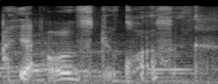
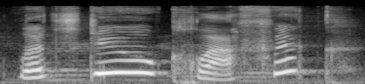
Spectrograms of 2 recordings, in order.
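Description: First: Hushed under the breath; whispered. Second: Sung, high, slow sing-song call; sung, belt it out playfully. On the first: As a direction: whisper it to yourself. Repeats choice under breath. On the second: Sings out choice loudly. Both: Real, not acted.

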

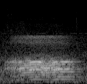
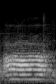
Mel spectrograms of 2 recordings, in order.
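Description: First: A lower "ah" at a dropped pitch. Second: A high, loud "ah" at a raised pitch. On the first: Lecturer contrasting a lower "ah" for the class, low pitch. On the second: Lecturer demonstrating vocal pitch to class, high loud "ah". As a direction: sing out "ah" up high and loud for the students. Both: Shown as a demonstration. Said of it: "So you go ah, as opposed to ah".

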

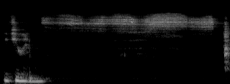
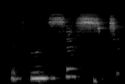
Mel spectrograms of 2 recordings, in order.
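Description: First: Low, slow, very soft snake hiss. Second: Soft, sweet little reply. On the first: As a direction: stretch the s into a long quiet hiss. Boa constrictor answering the challenge. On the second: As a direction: answer softly and sweetly, as a friendly ladybug. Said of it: "said the friendly ladybug sweetly". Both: A narrator's reading.

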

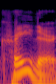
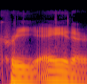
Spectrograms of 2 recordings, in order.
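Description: First: Creator squashed into two syllables, CRAY-der; wrong merged vowels. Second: Creator as three clear syllables, cre-A-tor; careful model creator, cre-A-tor; syllables separated. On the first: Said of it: "đừng có creator". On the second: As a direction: split "creator" between cre and ator. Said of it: "tách nó ra". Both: Shown as a demonstration.

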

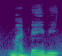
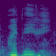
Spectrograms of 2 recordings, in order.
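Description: First: Choked, grieving murmur over her son; a mother's broken tenderness. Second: Put-on much higher, rising wail on my baby; a wail of disbelief; anguished cry. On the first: Acted. Mother finds mutilated son. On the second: Mother over the son she killed, wailing.

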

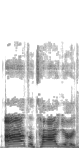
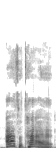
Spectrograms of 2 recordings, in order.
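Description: First: TIRED drawn out loud and high; slow, loud stretch on "tired"; emphatic repeat. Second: Said in the usual way. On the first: Real, not acted. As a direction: hammer "tired" home, stretching it out. Repeats it because nobody understands.

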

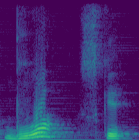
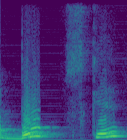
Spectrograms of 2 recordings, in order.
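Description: First: "boisquet" with a "bwa" first syllable; wrong word. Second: "bosquet" said "bos-kay", with a higher pitch; right word. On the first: Teacher warns viewers off the mistaken "boisquet". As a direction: say "boisquet" as "bwas-kay", the wrong form. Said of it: "on ne dit pas". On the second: Teacher corrects viewers, high stressed "bosquet". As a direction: lift and stress "bosquet" with a plain "o". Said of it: "On dit bien". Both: Shown as a demonstration.

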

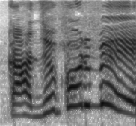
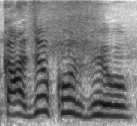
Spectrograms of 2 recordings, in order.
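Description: First: High, loud incredulous echo; surprised loud question. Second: Loud, level, settled repeat; loud statement. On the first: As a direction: call back in disbelief. Echoing reply, surprised, loudly. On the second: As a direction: call it back as a fact. Restating reply, settled. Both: Real, not acted.

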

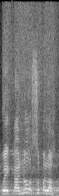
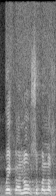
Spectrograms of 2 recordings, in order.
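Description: No difference in how they are said.

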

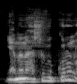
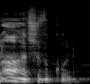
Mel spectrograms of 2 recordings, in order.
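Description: First: Rising question tune on "الكولون"; asked with a rise on "الكولون". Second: Falling tune on "الكولون"; answered with a closing fall on "الكولون"; confirming answer. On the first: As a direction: lift the end of "الكولون" as if checking. Asks as student, then answers. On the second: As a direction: settle "الكولون" downward as a sure answer. Answers the posed question. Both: Acted.

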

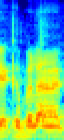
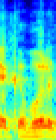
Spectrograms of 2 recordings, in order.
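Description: First: "הקבלה" with open a vowels, "ha-kabala"; modern Hebrew pronunciation. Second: "הקבולה" with o and final e, "ha-kaboleh". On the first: Lecturer restating for the class, "הקבלה" as modern ha-kabala. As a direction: say "הקבלה" the Israeli way, ka-ba-LA. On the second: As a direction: say "הקבולה" the Yiddish-inflected way, ka-BO-leh. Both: Real, not acted.

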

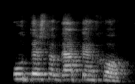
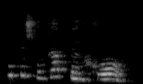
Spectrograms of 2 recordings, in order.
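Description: First: Slow, loud falling answer on "Ούτε στον Κάπτεν Χο"; firm refusal. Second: Slow, high question on "Ούτε στον Κάπτεν Χο". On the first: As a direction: state "Ούτε στον Κάπτεν Χο" as final, ending on a fall. Librarian firmly repeats the refusal. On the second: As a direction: ask "Ούτε στον Κάπτεν Χο" high and slowly, without loudness. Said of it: "ρώτησε ο Περπερούα". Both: A narrator's reading.

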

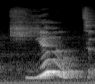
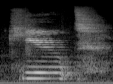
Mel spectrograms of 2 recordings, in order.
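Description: First: CUTE pitched high and stretched out; emphatic gushing. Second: Said in the usual way. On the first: Real, not acted. Vlogger showing off her new mules, emphatic gushing. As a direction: gush on a long, high "cute". Corrects herself with gushing repeat.

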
